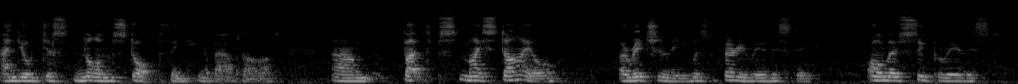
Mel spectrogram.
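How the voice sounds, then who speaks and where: A woman speaks with a very deep, low pitch and fairly even intonation. Her pace is fairly slow, with noticeable background noise. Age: 70s. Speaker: artist. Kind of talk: podcast interview. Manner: hesitant, many fillers.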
